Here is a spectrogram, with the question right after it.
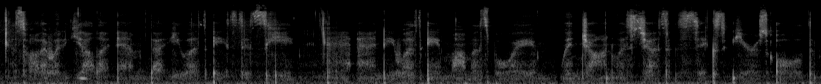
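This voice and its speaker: A woman speaking in a soft, breathy whisper, slowly and deliberately telling a story in ASMR style, sometimes softly repeating words. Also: low-quality recording. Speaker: ASMR YouTuber, host.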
